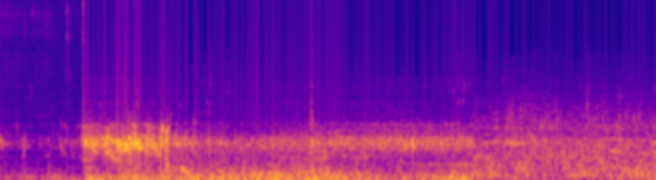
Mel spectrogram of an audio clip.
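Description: Muffled water sloshing and gurgling against a camera held under and at the water's surface, starting suddenly about a second in.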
